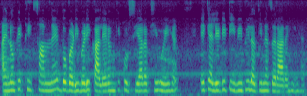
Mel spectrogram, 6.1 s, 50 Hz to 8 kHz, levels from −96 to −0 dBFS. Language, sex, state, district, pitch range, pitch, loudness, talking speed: Hindi, female, Chhattisgarh, Raigarh, 220-240 Hz, 230 Hz, -20 LUFS, 245 wpm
